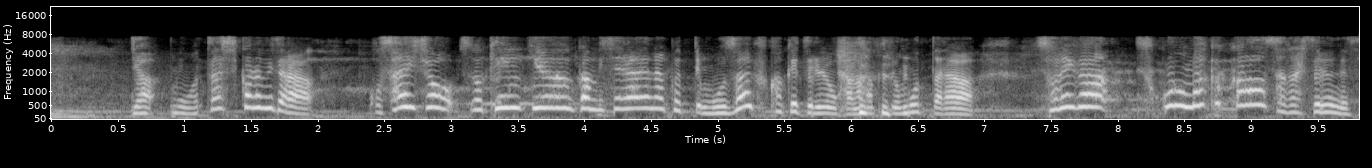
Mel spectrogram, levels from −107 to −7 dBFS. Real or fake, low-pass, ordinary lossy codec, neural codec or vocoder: fake; 7.2 kHz; none; codec, 24 kHz, 3 kbps, HILCodec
